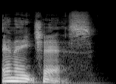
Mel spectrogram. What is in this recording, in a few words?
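"nhs", British English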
